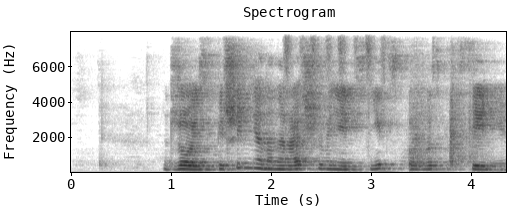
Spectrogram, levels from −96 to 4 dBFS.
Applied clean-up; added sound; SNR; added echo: none; Rattle (instrument); 17 dB; reverberation time 0.6 s.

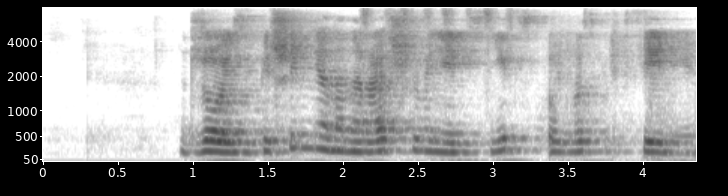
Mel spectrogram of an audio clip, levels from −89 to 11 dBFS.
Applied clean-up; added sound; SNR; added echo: neural separator model SepFormer DNS4.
